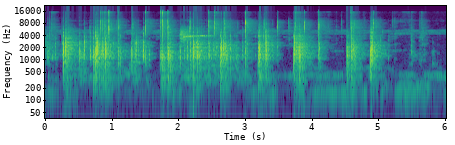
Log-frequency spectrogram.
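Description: Marbles click and clack against each other as they are dropped into a wooden track.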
